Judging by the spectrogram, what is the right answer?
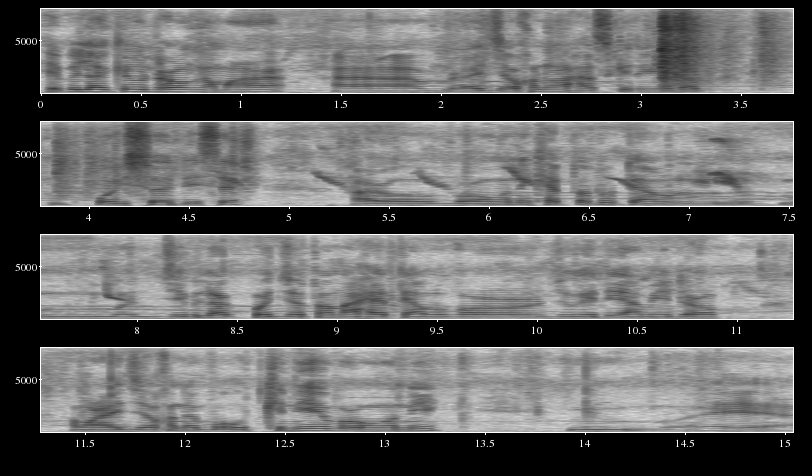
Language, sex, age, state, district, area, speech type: Assamese, male, 45-60, Assam, Dibrugarh, rural, spontaneous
